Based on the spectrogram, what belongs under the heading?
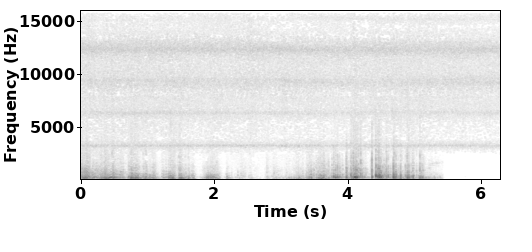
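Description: Balloon rubber creaking and squeaking in quick, irregular bursts as it is inflated, stopping abruptly a little over five seconds in.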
